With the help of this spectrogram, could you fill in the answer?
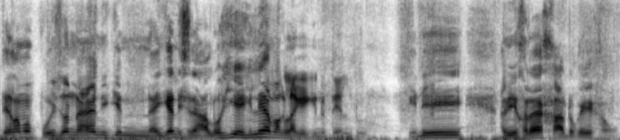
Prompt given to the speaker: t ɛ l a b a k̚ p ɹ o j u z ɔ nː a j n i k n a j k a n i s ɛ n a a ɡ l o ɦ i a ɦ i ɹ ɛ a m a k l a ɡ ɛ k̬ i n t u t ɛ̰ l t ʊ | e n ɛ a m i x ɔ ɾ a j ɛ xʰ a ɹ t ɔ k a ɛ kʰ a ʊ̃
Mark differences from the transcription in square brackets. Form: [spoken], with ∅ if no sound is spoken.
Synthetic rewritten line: t ɛ l a [m] a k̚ p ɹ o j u z ɔ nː a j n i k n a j k a n i s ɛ n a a [∅] l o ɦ i a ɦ i [l] ɛ a m a k l a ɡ ɛ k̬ i n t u t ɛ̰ l t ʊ | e n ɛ a m i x ɔ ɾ a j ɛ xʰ a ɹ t ɔ k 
